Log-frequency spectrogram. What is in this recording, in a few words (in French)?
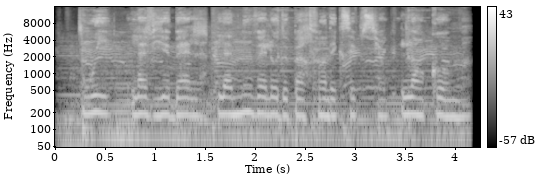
pub FR; Lancome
